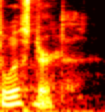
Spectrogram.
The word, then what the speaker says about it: Worcester: And it's probably not even pronounced Worcester. It's probably pronounced Worcester. – No, it's Worcester.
